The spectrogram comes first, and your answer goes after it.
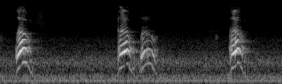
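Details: Tiny 3 lb Yorkshire Terrier indoors yapping to be picked up: four sharp, high yaps in two bursts, a double yap in the middle, with a steady low electrical hum underneath.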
